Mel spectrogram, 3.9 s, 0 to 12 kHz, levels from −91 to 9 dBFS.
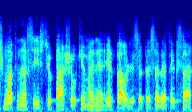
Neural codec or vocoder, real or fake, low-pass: codec, 16 kHz, 2 kbps, FreqCodec, smaller model; fake; 7.2 kHz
